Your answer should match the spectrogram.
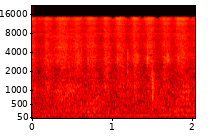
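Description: Faint rubbing sound with a quick, even rhythm.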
